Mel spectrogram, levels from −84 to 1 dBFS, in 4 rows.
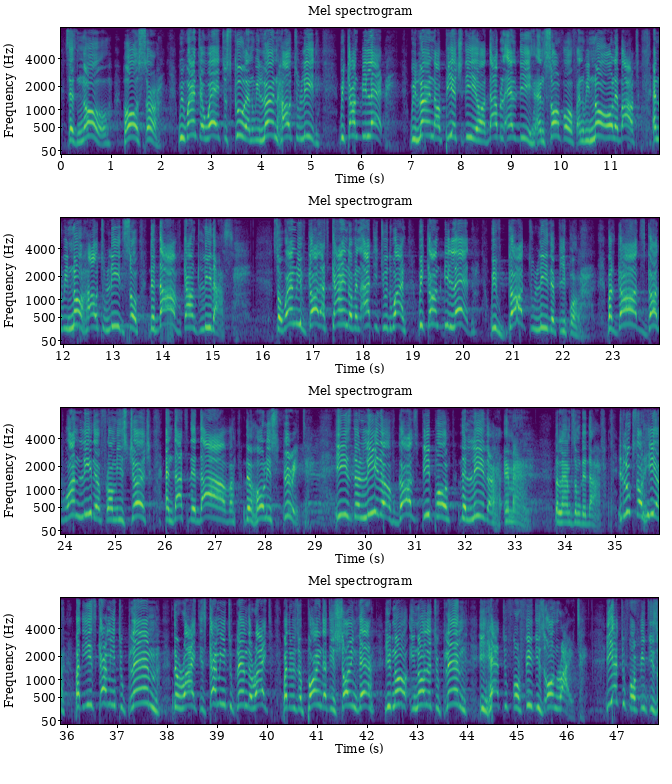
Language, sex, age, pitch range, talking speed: English, male, 50-69, 260-330 Hz, 175 wpm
